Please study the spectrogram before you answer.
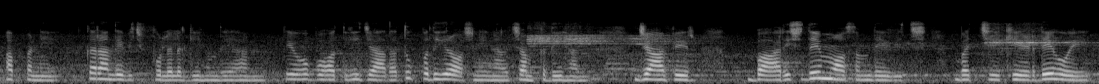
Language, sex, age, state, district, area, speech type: Punjabi, female, 18-30, Punjab, Sangrur, rural, spontaneous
